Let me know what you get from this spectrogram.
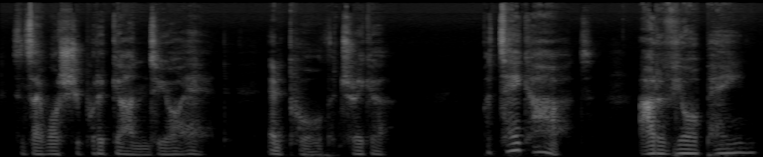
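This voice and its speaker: A man voicing a calm leader who offers false comfort in a soft, measured whisper. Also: sits low, breathy edge, heavily acted.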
